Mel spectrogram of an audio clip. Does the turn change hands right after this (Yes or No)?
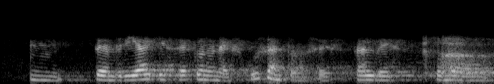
Yes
